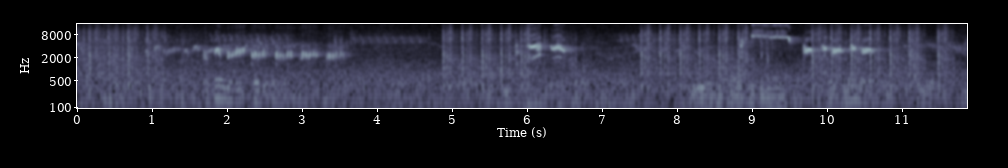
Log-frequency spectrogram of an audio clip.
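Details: Firethroat singing in Sichuan: short bursts of sweet, rapid twittering notes in separate phrases, interspersed with broadband rustling or clattering noise and quieter pauses.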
